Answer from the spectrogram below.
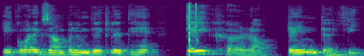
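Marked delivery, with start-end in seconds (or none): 1.9-3.6 very slow, "take" and "ten" heavy, the rest light; DUM-da-da DUM-da-da; scanned verse, slowly; dactylic reading. Shown as a demonstration. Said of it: "इसमें भी unaccented".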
